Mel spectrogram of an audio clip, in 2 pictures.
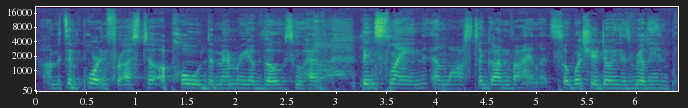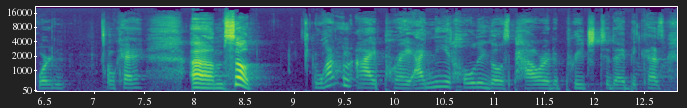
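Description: A young woman with a raspy, hoarse voice, preaching and praying in church and talking easily with the congregation. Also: fairly low pitch, steady tone, moderate pace. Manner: chatty and warm with the congregation, asking for responses. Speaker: guest preacher. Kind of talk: sermon with prayer. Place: church sanctuary.

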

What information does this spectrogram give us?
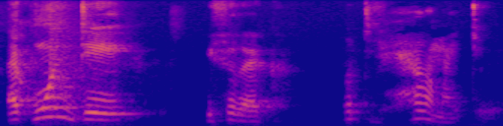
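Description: A man's voice: a little high, animated, normal speed, darkish tone, slight background noise. A man co-hosting a podcast, talking earnestly and rambling, often checking that he is understood. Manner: earnest, rambling, keeps asking "do you understand". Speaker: podcast co-host. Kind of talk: casual podcast conversation.

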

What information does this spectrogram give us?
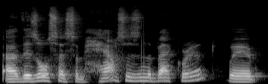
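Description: A man's voice: fairly high pitch, moderate pace, gravelly, mellow. A man hosting an interview, asking long rambling questions with many fillers. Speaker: host. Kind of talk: interview host.

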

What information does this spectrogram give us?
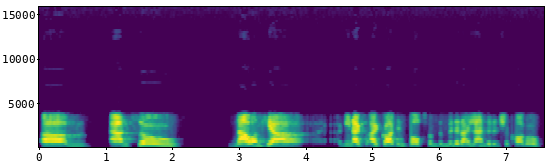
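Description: A woman from Africa, speaking as an interview guest in a thoughtful, casual way, often pausing on "um" and checking in with "right?". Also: lowish voice, fairly even intonation. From South Africa. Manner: thoughtful, many "um"s and "right?" tags. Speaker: guest, tech community co-founder. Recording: tinny phone-like line.

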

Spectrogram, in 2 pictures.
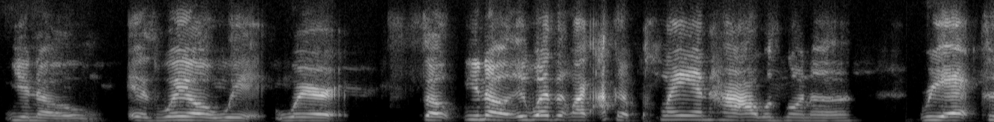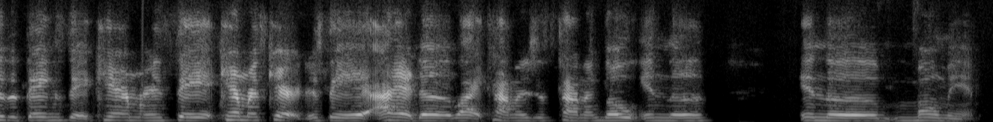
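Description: A woman's voice: medium pitch, steady tone, normal speed, fairly bright tone, dull audio. A woman guest speaking casually and a little hesitantly, thinking aloud as she explains her experience. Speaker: voice actor guest. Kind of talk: casual chat.

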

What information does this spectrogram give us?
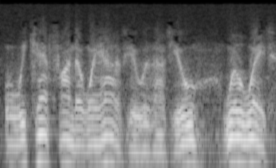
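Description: A man's voice: lowish voice, brisk, natural voice. An actor playing a practical male adventurer on the run, terse and wry, in an old radio drama. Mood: subdued. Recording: dull, faintly noisy old radio.

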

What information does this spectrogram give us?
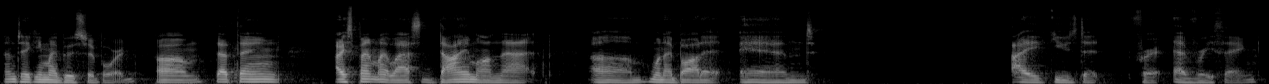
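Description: A young man from the American Midwest with a slight Minnesota accent, a guest talking casually and softly with many fillers. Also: fairly low pitch, level tone, slow. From Midwest USA. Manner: soft-spoken, trailing off, many fillers. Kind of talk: casual interview.

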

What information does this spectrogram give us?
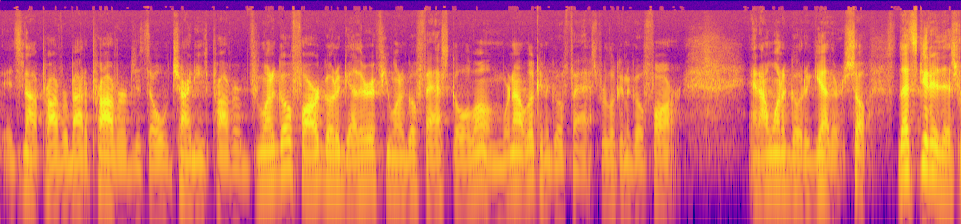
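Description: A pastor preaching a lively sermon to his congregation with call and response, his voice screechy and loud, swinging from big high outbursts to low, quiet stretches with many restarts. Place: church service before a congregation.

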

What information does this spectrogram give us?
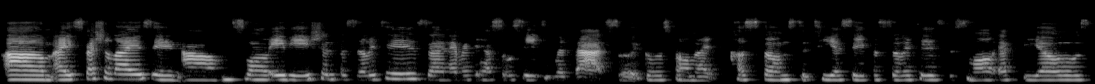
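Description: A woman's voice: mid-range voice, flat delivery, normal speed, hardly any pauses, bright, forceful tone, low-quality recording. A woman in her thirties from Jamaica, a church podcast guest chatting casually about her life, with frequent ums and easy laughs. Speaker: interview guest, architect. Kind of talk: casual interview conversation.

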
